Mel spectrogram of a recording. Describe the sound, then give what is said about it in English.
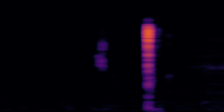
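Computer mouse clicks while selecting Easy Tables in an app: two short, dry clicks, a faint one followed by a sharper, louder one, with silence around them. “So I just want to kind of navigate down until I see Easy Tables. I'm going to click on that.”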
